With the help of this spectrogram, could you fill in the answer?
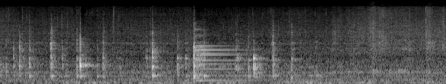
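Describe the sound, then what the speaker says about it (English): Minced garlic and chopped sweet onion sizzle and fry in a pot over a sauce, with a steady crackle broken by repeated sharp scrapes and clinks of a utensil stirring, close and clear with no talking. "I'm going to saute the onion and garlic until the onion is a little translucent"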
